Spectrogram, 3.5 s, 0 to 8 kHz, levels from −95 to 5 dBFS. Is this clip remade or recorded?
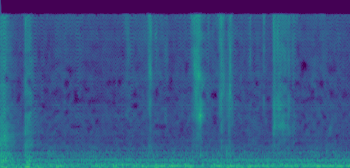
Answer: remade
